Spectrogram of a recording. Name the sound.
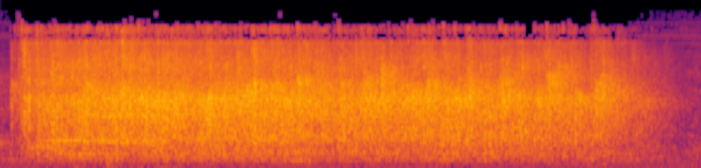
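audience clapping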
